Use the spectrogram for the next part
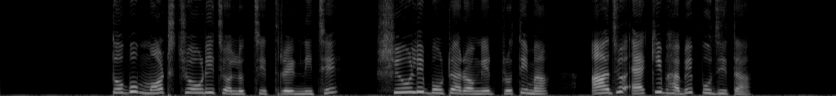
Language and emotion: Bengali, neutral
